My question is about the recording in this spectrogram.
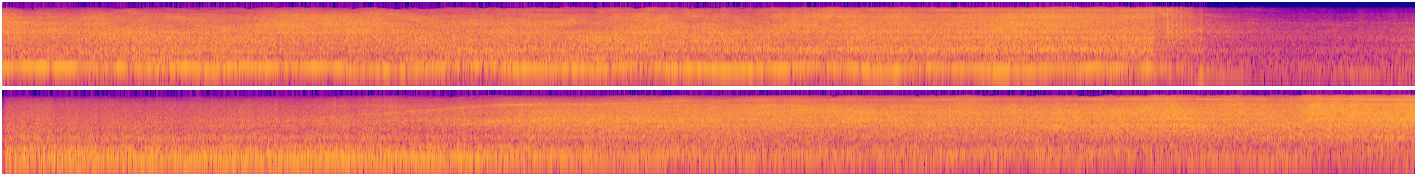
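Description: Super stock diesel pulling tractor running at full power as it drags the sled, its engine note wavering up and down. The sound drops briefly about twelve seconds in and comes back abruptly. After that a pulling tractor's engine runs with a high turbocharger whine that rises steeply and then holds.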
